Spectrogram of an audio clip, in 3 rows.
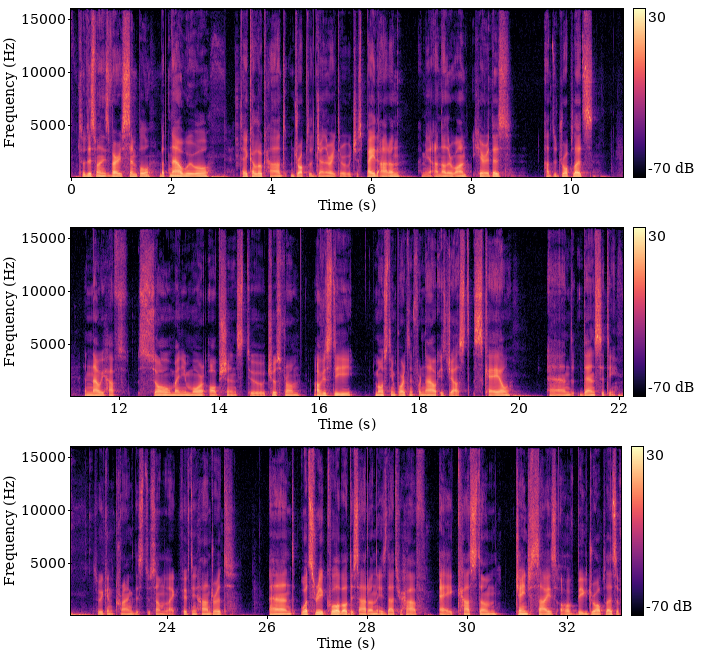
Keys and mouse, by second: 0.0 shift+click, 3.3 x, 4.1 n, 6.5 click, 8.2 click, 9.7-10.3 drag, 10.9 shift+middle drag, 15.7-19.6 shift+drag, 20.7-22.1 drag, 23.1-25.3 drag, 25.0 KP_0, 25.3-25.7 shift+middle drag, 25.8 middle drag, 27.0 middle drag, 30.1-31.1 middle drag.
